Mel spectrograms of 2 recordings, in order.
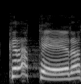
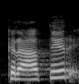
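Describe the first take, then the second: First: Cratera stressed on TE; Portuguese pronunciation. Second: Cráter stressed on CRA; Spanish pronunciation. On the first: Teacher giving the Portuguese word, stress on TE. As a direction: hit TE in Cratera, three syllables. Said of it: "nós diríamos cráter". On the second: Teacher giving the Spanish word, first-syllable stress. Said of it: "nós diríamos". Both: Shown as a demonstration.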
